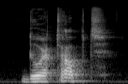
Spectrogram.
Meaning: 1. shrewd, cunning 2. mean, malevolent
- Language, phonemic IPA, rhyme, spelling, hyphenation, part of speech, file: Dutch, /doːrˈtrɑpt/, -ɑpt, doortrapt, door‧trapt, adjective, Nl-doortrapt.ogg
